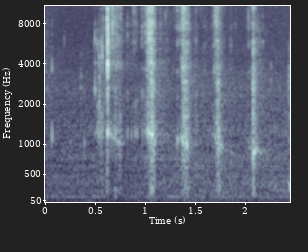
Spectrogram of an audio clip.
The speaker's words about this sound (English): And I know you would have totally taken my word for that these are super crunchy, but just in case we have a few skeptics, let's listen in.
